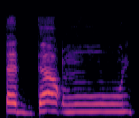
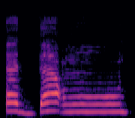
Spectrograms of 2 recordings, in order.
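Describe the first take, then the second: Both takes have the same delivery.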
